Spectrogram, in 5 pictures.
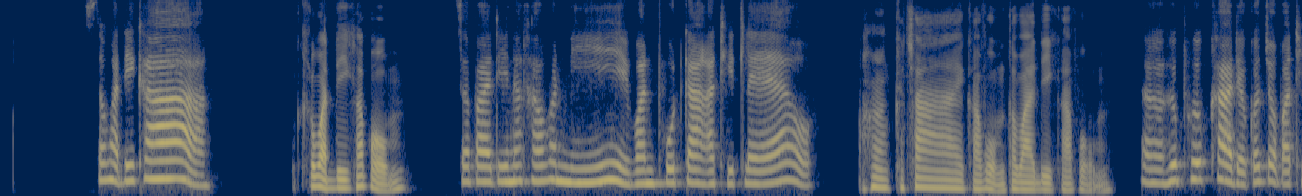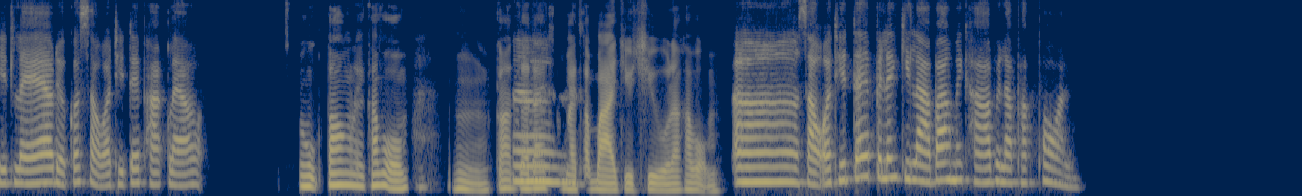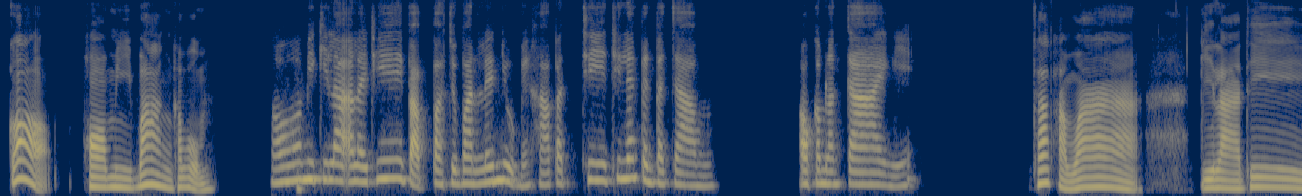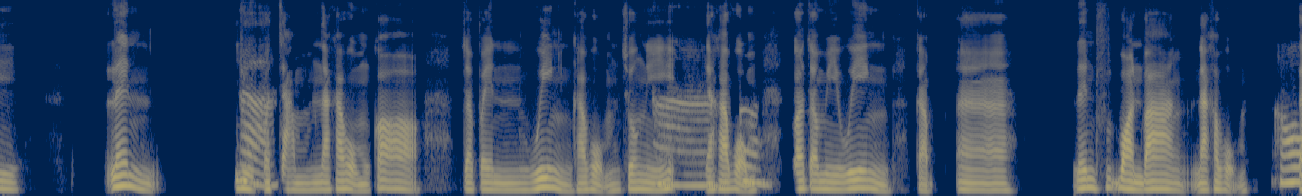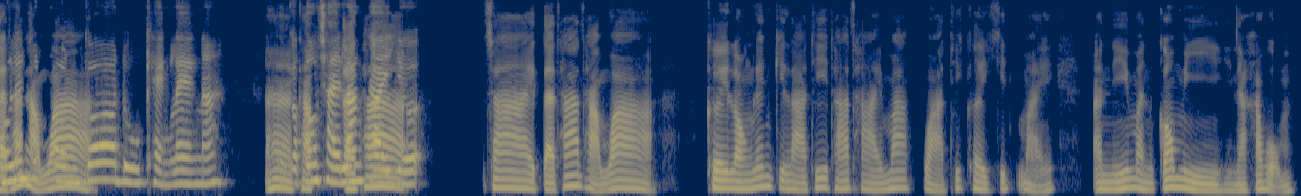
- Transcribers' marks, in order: none
- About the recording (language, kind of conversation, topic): Thai, unstructured, คุณเคยลองเล่นกีฬาที่ท้าทายมากกว่าที่เคยคิดไหม?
